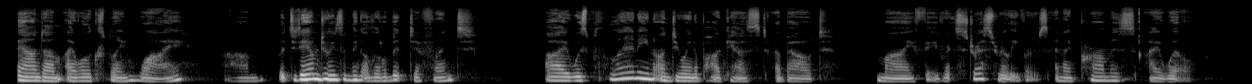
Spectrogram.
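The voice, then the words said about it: Subdued, quieter voice. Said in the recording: “my voice is a little subdued today”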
